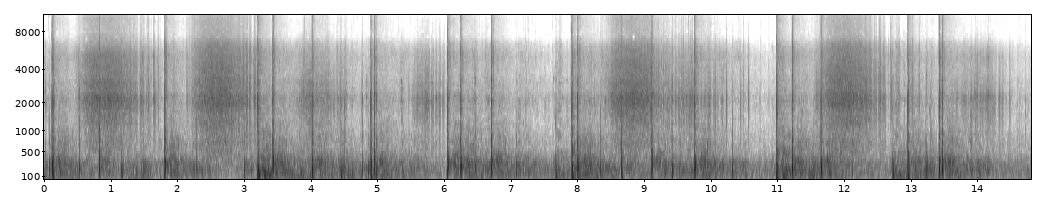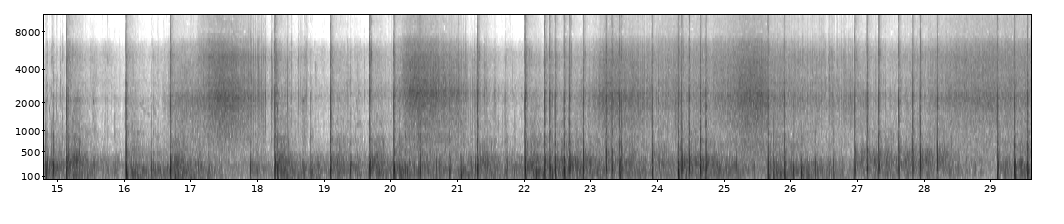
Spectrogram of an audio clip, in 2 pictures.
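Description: Fireworks display: a rapid, continuous run of sharp bangs and cracks, with a hiss swelling and fading every few seconds.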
